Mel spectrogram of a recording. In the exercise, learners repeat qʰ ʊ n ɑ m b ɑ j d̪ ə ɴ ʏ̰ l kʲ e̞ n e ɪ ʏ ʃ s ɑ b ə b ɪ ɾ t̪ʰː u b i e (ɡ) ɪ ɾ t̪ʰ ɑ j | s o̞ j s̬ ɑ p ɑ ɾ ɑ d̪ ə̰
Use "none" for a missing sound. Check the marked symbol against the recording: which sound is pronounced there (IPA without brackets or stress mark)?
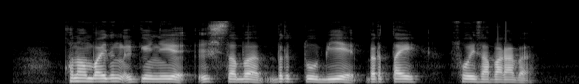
b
